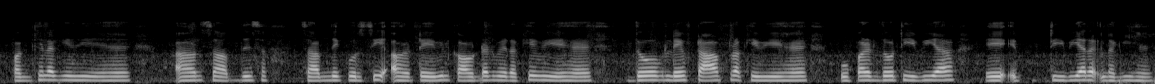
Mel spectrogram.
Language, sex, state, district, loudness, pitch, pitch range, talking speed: Hindi, female, Goa, North and South Goa, -23 LUFS, 185 Hz, 180-195 Hz, 145 wpm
